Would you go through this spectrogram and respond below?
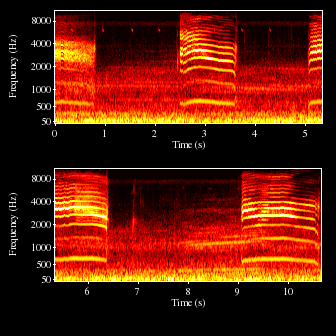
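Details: Stray kitten crying desperately and continuously while eagerly eating cat treats: loud, harmonic-rich meows, each one to one and a half seconds long, repeated roughly every three seconds over low rumbling background noise.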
